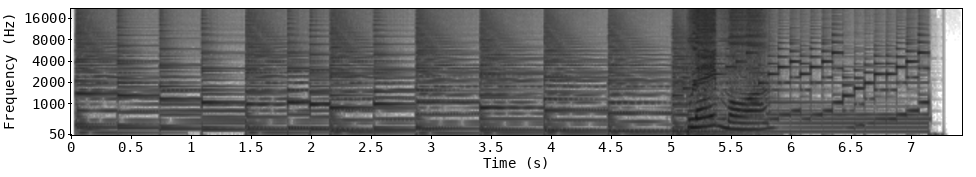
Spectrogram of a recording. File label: Game Over (English Ver.); psycho soldier; msx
